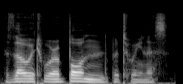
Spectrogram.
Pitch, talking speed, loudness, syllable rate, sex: 120 Hz, 260 wpm, -15 LUFS, 6.2 syllables/s, male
